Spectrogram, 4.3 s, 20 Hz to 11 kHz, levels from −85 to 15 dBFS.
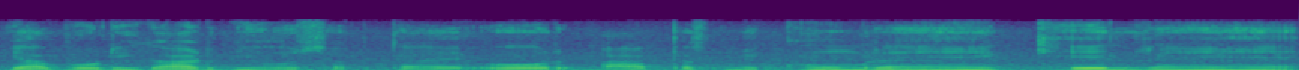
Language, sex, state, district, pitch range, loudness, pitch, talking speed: Hindi, male, Rajasthan, Bikaner, 95-105 Hz, -19 LUFS, 100 Hz, 210 wpm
